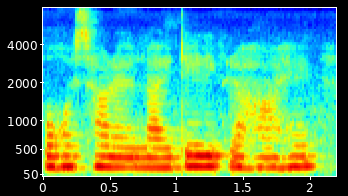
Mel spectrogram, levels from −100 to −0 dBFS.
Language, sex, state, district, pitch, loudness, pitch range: Hindi, female, Arunachal Pradesh, Papum Pare, 185 Hz, -15 LUFS, 175-190 Hz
